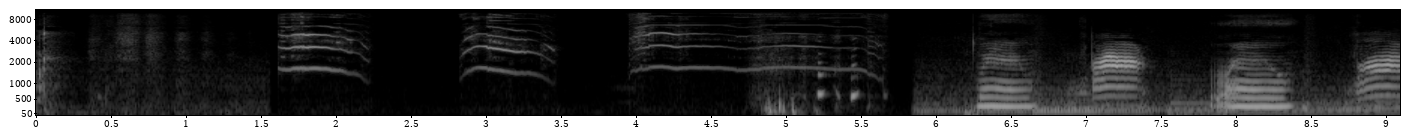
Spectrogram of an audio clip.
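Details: Domestic cat meowing: two short harmonic meows, then a longer falling one, followed by several wavering, yowling calls over a steady low background hum.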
